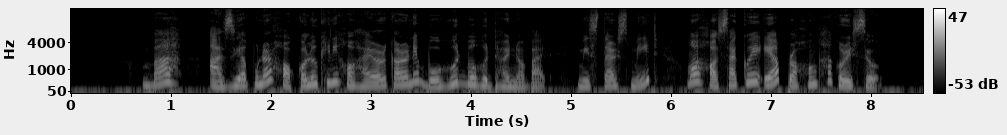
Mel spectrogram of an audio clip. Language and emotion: Assamese, happy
